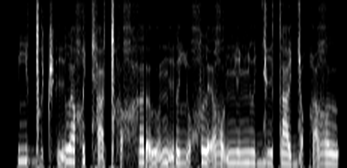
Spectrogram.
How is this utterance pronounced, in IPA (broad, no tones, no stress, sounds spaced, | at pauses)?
ʎ e ɡ͡ǀ ə̰ t͡ʃʼ ḭ l ɜ χ ə cʰ a̰ ǀʰ ə̰ χ h ɜ ɾ ə̰ ð ṵ n ḭ ɾ ə ʎ ṵ χ l ḛ ʁ ṵ ɲ e ɲ ɯ ɟ i t a ɟ ṵ q ḛ ʁ ɯ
